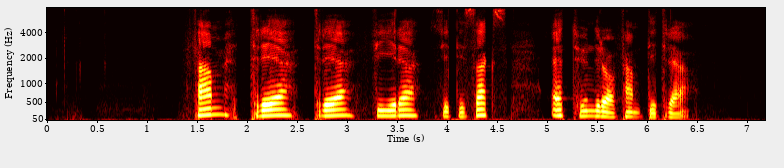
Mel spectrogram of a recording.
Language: Norwegian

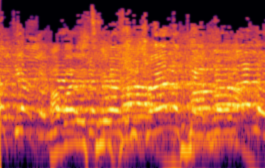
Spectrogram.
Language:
Hebrew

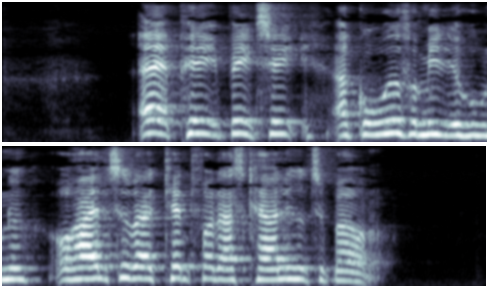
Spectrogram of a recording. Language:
Danish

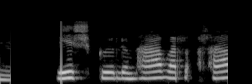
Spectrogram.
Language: Icelandic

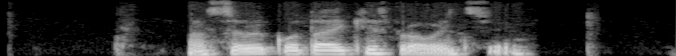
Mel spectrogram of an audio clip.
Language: Georgian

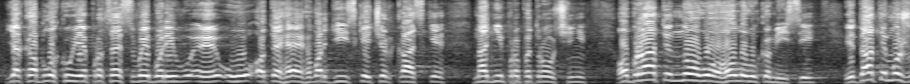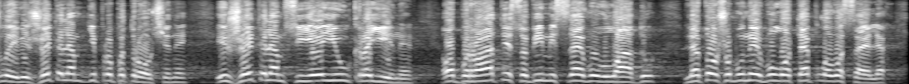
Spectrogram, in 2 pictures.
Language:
Ukrainian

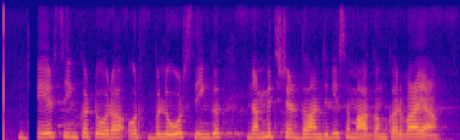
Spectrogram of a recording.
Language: Punjabi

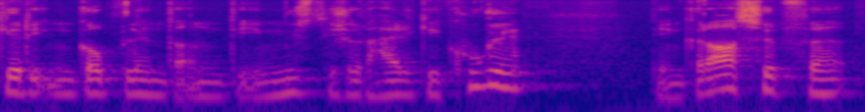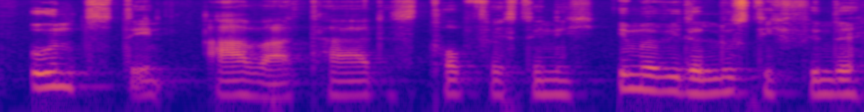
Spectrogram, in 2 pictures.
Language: German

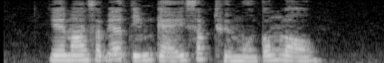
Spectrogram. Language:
Cantonese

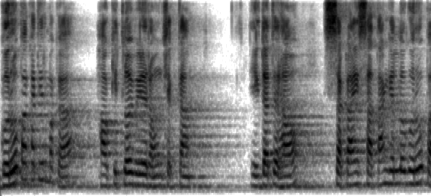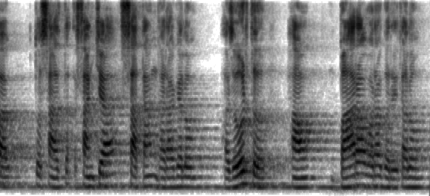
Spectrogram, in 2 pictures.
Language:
Konkani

